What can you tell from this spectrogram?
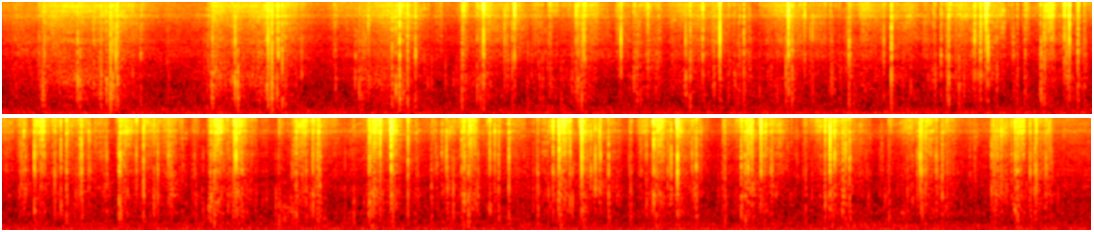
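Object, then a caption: Cotton denim jeans. Long painted fingernails scratch over the back pocket stitching and fabric of snugly worn light-blue cotton denim jeans. The result is a steady run of dry, bright, crinkly scratching strokes over a faint constant low hum.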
